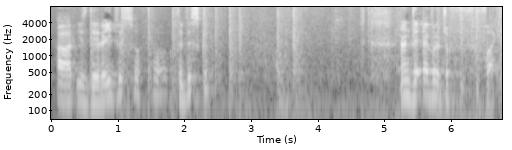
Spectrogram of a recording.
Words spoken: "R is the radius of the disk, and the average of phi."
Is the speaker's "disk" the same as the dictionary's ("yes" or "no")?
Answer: yes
